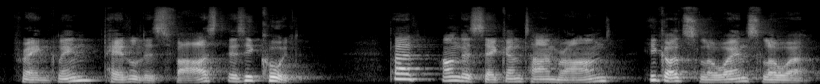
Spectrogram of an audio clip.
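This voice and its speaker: A man reading a children's bedtime story as a scripted narrator, recorded in an echoey room. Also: mid-range voice.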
